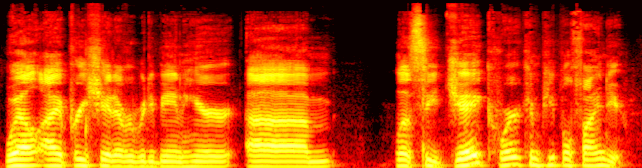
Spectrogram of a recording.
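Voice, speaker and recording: A man's voice: medium pitch, fairly even intonation, normal speed. A man hosting a podcast in casual chat, talking in a hesitant, meandering way. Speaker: podcast host.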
